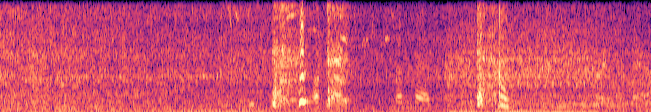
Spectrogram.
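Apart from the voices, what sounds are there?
truck engine idling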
